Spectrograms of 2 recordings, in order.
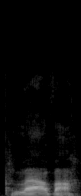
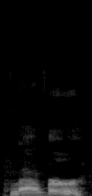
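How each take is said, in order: First: The word ends with an 'ah' sound. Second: The word ends with an 'er' sound. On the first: "they say ah. So it's Palova Palava" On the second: "in New Zealand they don't say it er"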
